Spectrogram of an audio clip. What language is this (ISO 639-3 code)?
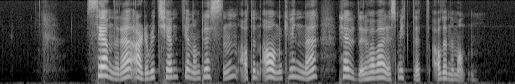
nor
